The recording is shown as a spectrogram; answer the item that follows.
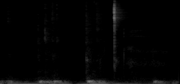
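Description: Quiet clicks of a computer keyboard during a Tableau session, a few soft irregular keystrokes in a short burst with no talking.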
